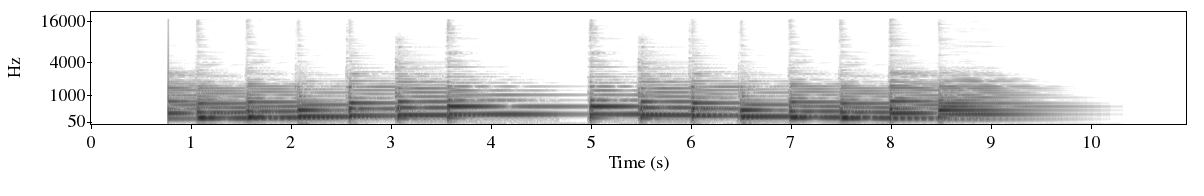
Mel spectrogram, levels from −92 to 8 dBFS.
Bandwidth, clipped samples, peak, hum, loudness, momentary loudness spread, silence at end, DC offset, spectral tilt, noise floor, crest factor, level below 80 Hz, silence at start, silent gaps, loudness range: 4.1 kHz; under 0.1%; -6 dBFS; none; -22 LUFS; 10 LU; 1.55 s; under 0.1%; -11 dB/octave; -67 dBFS; 16 dB; -64 dBFS; 0.75 s; none; 2 LU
